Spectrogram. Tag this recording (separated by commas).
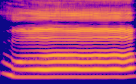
Singing, Human voice, Female singing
